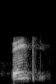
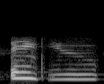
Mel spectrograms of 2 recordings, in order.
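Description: First: Lightly voiced woman, a touch higher on "Thank you."; hint at the mystery woman on the tape; imitating a woman's voice. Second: "Thank you." pitched much higher and far off; ghostly woman imitation. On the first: Telling hosts about the recording, a mild imitation of the woman. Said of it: "another woman go". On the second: Replaying the EVP for podcast hosts, high ghostly imitation. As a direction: mimic the faint ghost voice from the recording. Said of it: "Clear as day, crystal clear".

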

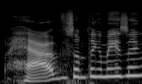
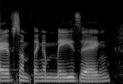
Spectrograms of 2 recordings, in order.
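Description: First: High, rising disbelieving question; incredulous echo. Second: Said in the usual way. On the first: Retold or imitated. Recapper challenging Tanya's claim about Shaq, incredulous. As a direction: throw the claim back, climbing sharply in pitch.

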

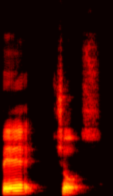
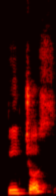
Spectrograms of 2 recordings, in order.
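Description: First: 2 pechos with a clear e: pe-chos; 3 repeat the tutor: pechos with open e; 4 corrected pechos, firmer and louder. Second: 2 Bichos with an i sound, like pitchos; 3 say Bichos, vowel i instead of e; 4 wrong vowel: Bichos as pitchos. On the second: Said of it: "tú tienes que pronunciar una E, no una I". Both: Shown as a demonstration.

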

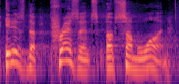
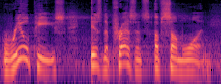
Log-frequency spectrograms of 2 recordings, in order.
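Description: First: Slow low repeat. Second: Low, slow, every word weighted; weighty slow declaration; slow low emphasis. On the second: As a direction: let it land slowly and low. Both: Shown as a demonstration. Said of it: "I'm gonna say that again".

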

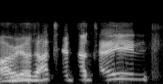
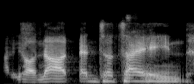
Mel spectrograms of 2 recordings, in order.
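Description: First: High mock Chinese-dubbed gladiator; movie line in a pitched-up caricature Chinese accent; Russell Crowe. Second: Slow, declamatory gladiator challenge; Russell Crowe. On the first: Redoing the movie line as a dub, high mock Chinese accent. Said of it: "That's a Russell Crowe Chinese dub". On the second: Acted. Answering the entertaining-podcast question, slow movie-hero impression. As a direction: ring it out slowly like an arena hero. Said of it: "That's a Russell Crowe".

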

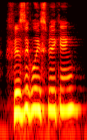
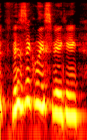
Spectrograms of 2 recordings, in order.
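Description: First: Said in the usual way. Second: "Physically speaking" said through a laugh. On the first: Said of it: "I'm just kidding". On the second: Real, not acted. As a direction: restart the line still giggling. Restarts while still laughing.

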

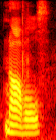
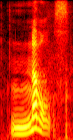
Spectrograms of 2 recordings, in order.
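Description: First: Said in the usual way. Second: Novels with the first vowel as in "Nev", like the name Neville; Novels said as Neville's. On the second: Shown as a demonstration. Joking about the author's name, saying Novels as Neville's. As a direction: say Novels as Neville's, a deliberate mispronunciation.

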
